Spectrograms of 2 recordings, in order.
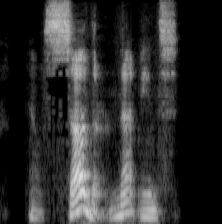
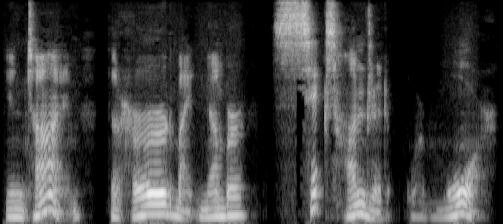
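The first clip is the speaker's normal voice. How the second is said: clear, louder storybook reading; reading to children; 5 dB louder, slower than usual. A narrator's reading. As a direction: read it out for a class of kids. Teacher reads book to children.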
